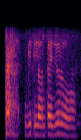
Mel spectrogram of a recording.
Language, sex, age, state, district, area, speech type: Telugu, female, 18-30, Telangana, Hyderabad, urban, conversation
